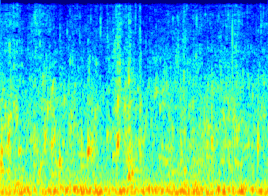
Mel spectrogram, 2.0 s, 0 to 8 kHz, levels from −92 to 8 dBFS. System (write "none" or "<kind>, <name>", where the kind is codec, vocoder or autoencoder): none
